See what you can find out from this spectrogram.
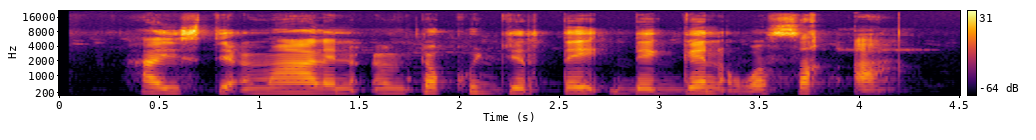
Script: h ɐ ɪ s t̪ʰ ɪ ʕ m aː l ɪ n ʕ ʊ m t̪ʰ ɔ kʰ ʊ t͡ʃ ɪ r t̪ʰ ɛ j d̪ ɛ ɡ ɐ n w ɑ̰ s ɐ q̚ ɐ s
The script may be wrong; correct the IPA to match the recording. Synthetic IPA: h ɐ ɪ s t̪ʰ ɪ ʕ m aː l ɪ n ʕ ʊ m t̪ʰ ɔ kʰ ʊ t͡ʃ ɪ r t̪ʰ ɛ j d̪ ɛ ɡ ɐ n w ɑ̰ s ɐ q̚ ɐ h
